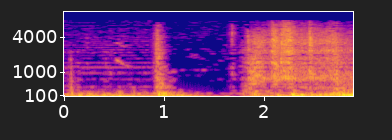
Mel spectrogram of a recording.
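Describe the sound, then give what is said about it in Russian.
A Zaporozhets car engine coughing and sputtering as it starts, an uneven low rumble that briefly dips before picking up into a rougher, louder running noise. “Мотор закашлял, машина дернулась.”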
